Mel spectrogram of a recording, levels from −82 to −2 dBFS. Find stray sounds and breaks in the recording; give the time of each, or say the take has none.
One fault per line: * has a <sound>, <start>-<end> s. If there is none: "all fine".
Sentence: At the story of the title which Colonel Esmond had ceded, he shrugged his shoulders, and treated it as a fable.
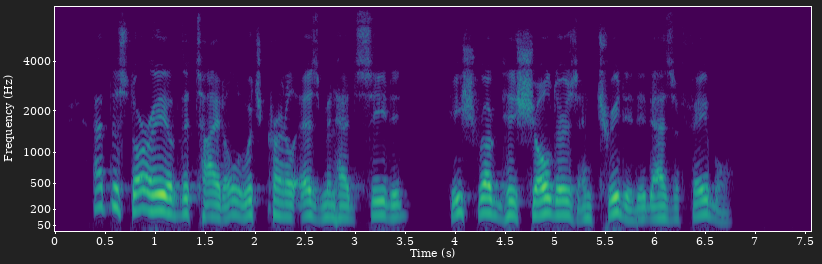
all fine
